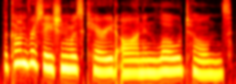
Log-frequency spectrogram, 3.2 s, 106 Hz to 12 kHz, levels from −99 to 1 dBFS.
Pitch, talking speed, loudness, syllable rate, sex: 235 Hz, 150 wpm, -14 LUFS, 4.3 syllables/s, female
